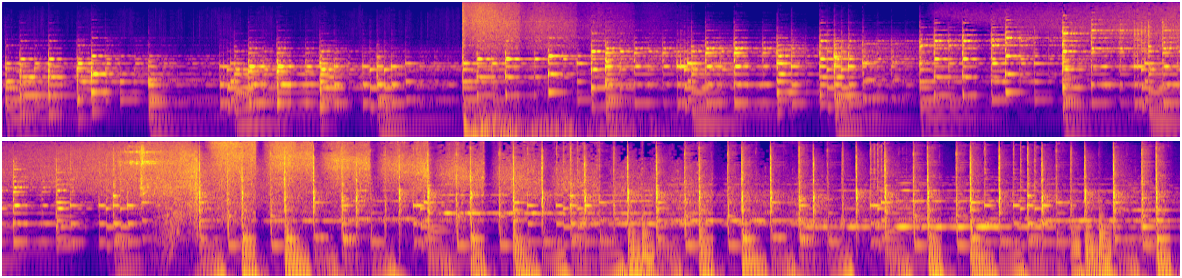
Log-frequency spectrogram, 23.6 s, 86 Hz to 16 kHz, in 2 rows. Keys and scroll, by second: 0.8 ctrl+[, 11.6 ctrl+[, 16.6 ctrl+0.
